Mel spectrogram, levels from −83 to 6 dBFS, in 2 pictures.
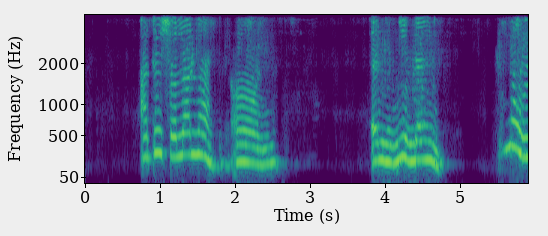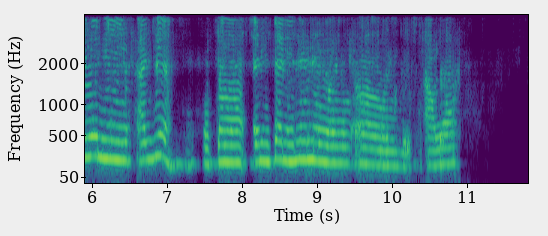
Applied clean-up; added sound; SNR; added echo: neural mask model Resemble Enhance denoiser.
